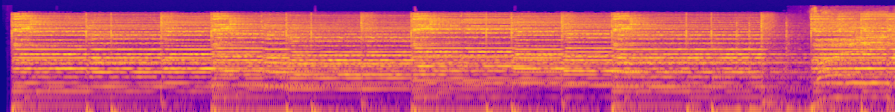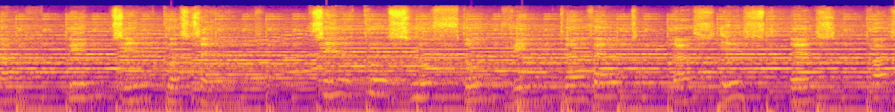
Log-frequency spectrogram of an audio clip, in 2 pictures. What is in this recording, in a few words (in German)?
zirkuslieder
